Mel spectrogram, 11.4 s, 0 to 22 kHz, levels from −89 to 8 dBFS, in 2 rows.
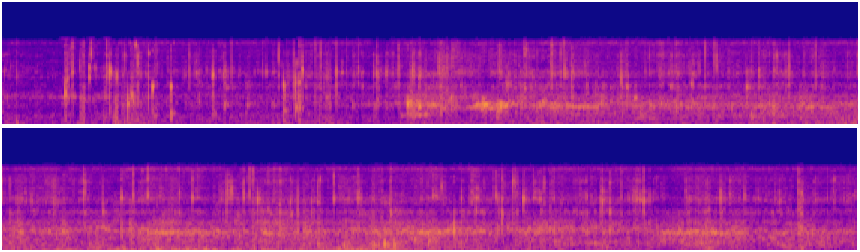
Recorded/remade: remade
